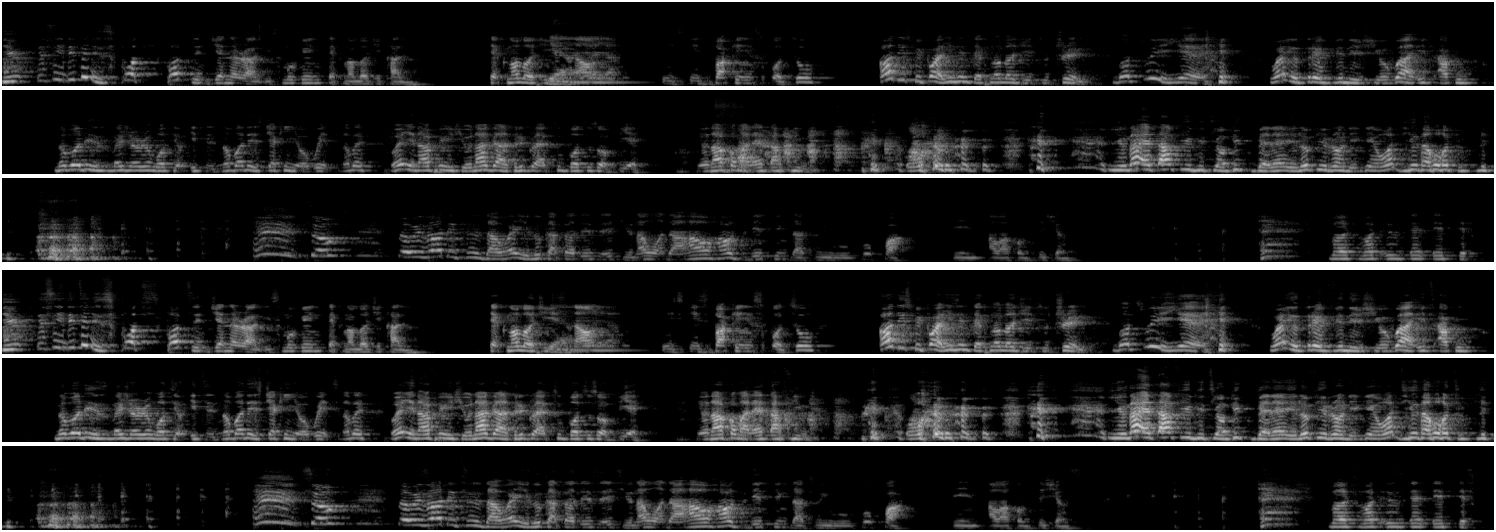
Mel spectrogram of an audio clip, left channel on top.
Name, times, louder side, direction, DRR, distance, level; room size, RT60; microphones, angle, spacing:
voice 1, 0.0-4.1 4.9-6.1 6.6-8.3 8.8-12.4 12.7-14.8 15.4-21.3 21.9-23.0 23.5-30.0 32.3-38.9 39.4-40.5 42.4-42.8 43.1-44.6, right 4 dB, 45° right, 0.6 m, -29 dB
voice 2, 5.4-6.2 19.2-19.3 22.1-24.4 30.2-31.1, left 4 dB, 50° left, 0.8 m, -36 dB
13.0 x 7.3 x 6.6 m
head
